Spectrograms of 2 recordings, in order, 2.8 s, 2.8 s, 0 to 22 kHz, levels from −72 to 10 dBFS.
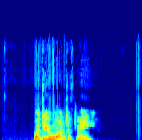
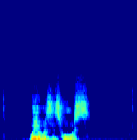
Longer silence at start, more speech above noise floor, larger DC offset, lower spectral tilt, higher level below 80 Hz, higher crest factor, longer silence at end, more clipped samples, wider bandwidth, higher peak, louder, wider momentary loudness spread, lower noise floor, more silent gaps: about the same, 0.65 s vs 0.6 s; about the same, 49 dB vs 48 dB; neither; about the same, -4.5 dB/octave vs -5.5 dB/octave; first, -58 dBFS vs -64 dBFS; about the same, 16 dB vs 20 dB; about the same, 0.95 s vs 1 s; neither; first, 17 kHz vs 9 kHz; first, -2 dBFS vs -6 dBFS; first, -15 LUFS vs -23 LUFS; about the same, 13 LU vs 13 LU; second, -63 dBFS vs -70 dBFS; neither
